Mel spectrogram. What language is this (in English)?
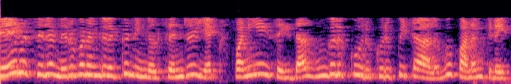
Tamil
